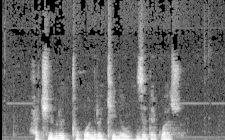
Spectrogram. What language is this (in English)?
Kabardian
